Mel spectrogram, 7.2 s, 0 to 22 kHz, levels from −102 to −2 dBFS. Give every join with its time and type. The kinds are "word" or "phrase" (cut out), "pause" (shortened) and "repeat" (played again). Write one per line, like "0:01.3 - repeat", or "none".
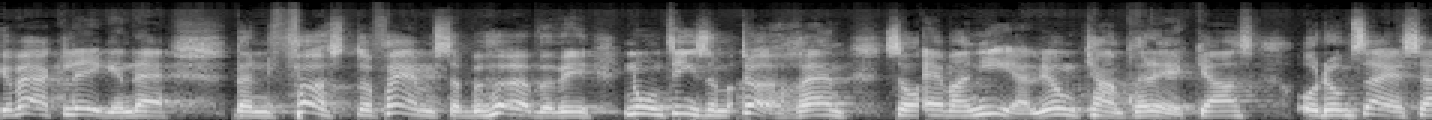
0:03.7 - word
0:04.6 - word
